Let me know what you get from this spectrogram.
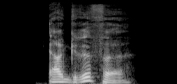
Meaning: first/third-person singular subjunctive II of ergreifen
- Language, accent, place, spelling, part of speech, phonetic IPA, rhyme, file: German, Germany, Berlin, ergriffe, verb, [ɛɐ̯ˈɡʁɪfə], -ɪfə, De-ergriffe.ogg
